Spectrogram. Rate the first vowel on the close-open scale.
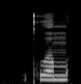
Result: open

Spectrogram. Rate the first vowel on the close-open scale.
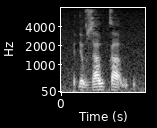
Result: mid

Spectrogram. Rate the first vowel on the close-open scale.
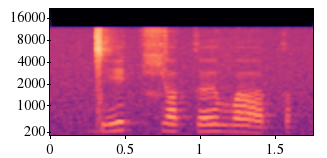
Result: mid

